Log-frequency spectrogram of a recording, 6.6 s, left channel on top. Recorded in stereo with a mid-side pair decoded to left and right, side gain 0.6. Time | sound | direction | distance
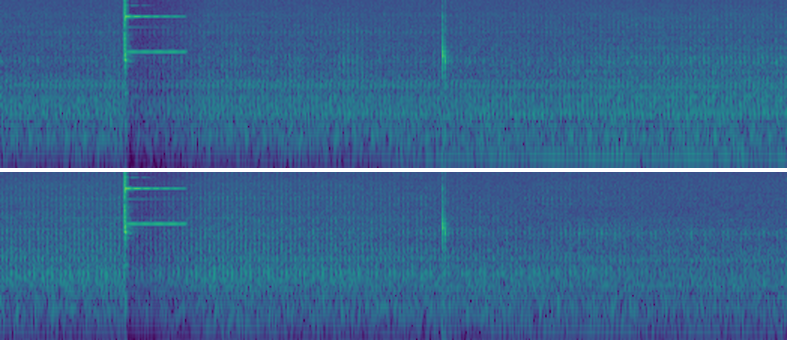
1.0 | a bicycle bell | 10° right | ?
3.7 | a finger snap | 10° left | ?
